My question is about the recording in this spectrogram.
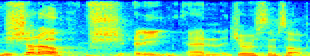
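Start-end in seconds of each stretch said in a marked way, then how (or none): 0.0-0.9 high, sharp shut up; disguised guard silencing a mouthy prisoner; snapping shut up. Acted. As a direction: snap at the prisoner.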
